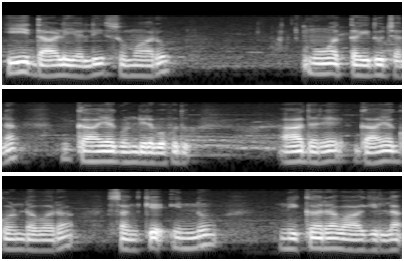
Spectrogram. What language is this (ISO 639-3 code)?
kan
